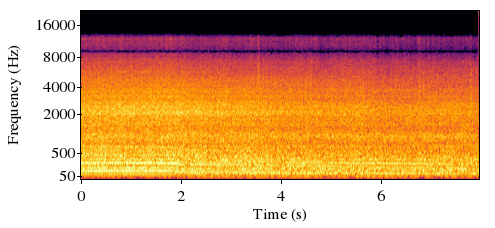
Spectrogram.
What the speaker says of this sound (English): Also a very nice rumble coming out the back.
